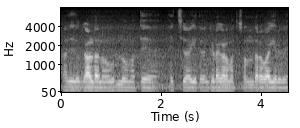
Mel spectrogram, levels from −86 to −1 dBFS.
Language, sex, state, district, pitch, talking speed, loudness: Kannada, male, Karnataka, Raichur, 100 Hz, 120 wpm, -20 LUFS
